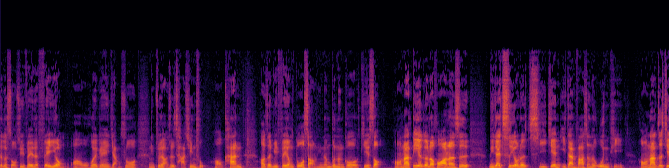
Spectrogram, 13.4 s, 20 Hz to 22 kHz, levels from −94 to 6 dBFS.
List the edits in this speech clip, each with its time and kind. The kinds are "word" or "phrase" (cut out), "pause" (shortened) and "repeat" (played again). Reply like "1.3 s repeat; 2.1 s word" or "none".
3.0 s word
